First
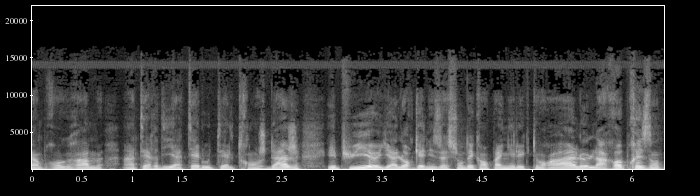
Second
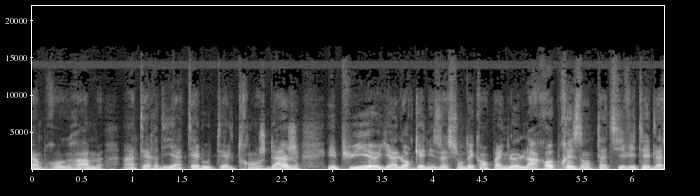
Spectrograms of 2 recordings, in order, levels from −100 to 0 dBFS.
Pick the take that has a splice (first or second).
second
